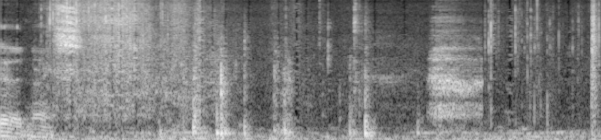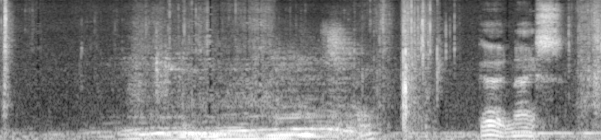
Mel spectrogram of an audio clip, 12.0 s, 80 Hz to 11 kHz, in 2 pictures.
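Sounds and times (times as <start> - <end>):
breathy exhale: 3.8 - 4.8
rustling: 11.7 - 12.0.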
